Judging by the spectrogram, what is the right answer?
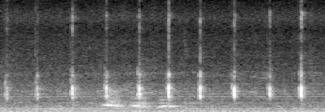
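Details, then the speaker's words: Noisy motorcycle engine that the owner says ran dry of oil: sharp metallic ticking, about four a second, over a faint hum; mechanic suspects crankshaft or connecting rod play, possibly side bearing or clutch housing; engine knock. "Ganito ang tunog ng mga issue ng sigunyal, connecting rod kapag yun ay natutuyan ng langis o kaya napabayaan lang."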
